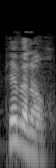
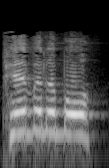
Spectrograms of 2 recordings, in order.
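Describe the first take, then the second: First: Pivotal said cleanly, without the extra syllable; corrected word. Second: Pivotable said with an extra syllable, the wrong way; mispronounced word. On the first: Shown as a demonstration. Preacher finally gets the word right, relieved. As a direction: land pivotal properly. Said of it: "There you go". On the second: Real, not acted. Preacher fumbles the word before correcting it, stumbling. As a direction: say pivotable, tripping on it.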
